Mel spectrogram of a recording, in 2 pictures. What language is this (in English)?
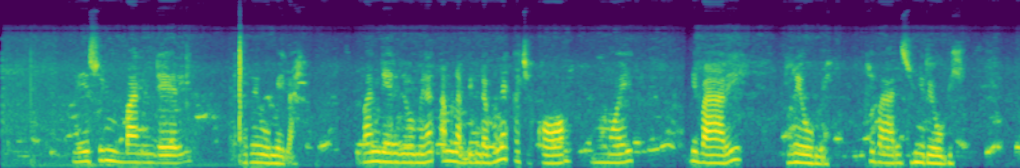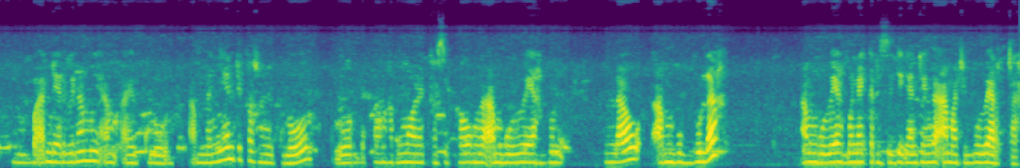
Wolof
